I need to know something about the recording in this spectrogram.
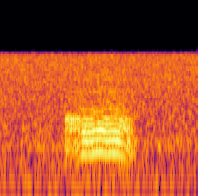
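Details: Sleeping female pug, worn out from play, giving one half-second snore. The snore is a tonal, nasal drone with several even overtones, set against quiet background hiss.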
